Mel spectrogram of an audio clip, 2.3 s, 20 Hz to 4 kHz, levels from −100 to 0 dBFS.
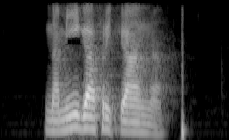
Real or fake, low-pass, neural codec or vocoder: real; 3.6 kHz; none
